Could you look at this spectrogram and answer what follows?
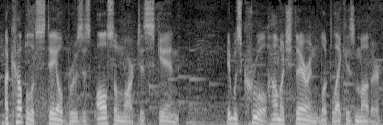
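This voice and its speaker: A man's voice: low-pitched, normal speed. A man reading scripted fiction as an audiobook narrator, telling the story in prose. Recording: faint music behind narration. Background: faint music.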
